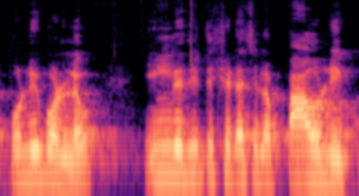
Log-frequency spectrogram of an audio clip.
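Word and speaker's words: Pauli: পলি আমরা বাংলায় উচ্চারণে আসলে পলি পড়লেও ইংরেজিতে সেটা ছিল পাওলি।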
